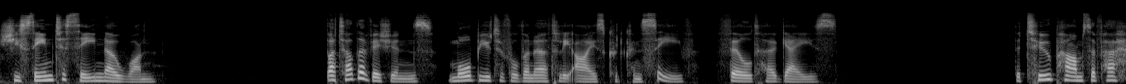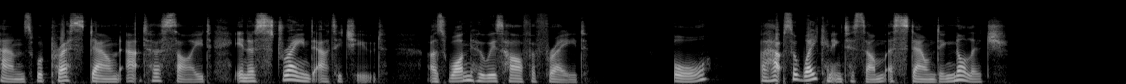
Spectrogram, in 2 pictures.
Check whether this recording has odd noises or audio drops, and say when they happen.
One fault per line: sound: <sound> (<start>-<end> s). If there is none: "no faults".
no faults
